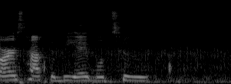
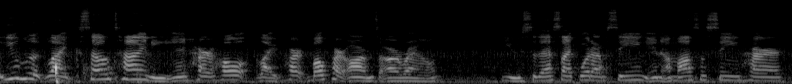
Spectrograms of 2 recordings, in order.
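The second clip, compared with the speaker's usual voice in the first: usual speaking voice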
